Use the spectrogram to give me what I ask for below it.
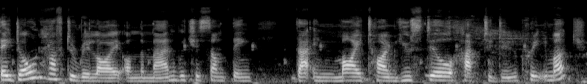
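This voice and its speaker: A woman's moderately paced speech comes through with noticeable background noise. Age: 70s. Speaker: panelist on live stream. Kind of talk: casual panel discussion.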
